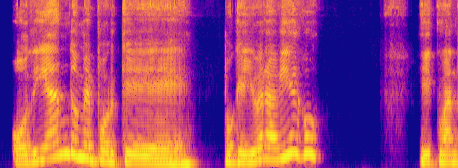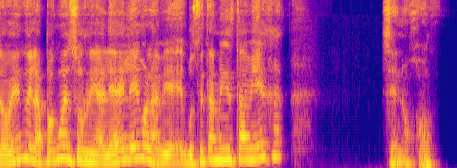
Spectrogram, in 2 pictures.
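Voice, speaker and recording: This man speaks high for a male voice, at a moderate pace, with very wide pitch swings, very even loudness, and long, frequent pauses. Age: 60s. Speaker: thanatology teacher. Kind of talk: lecture. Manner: conversational, humorous storytelling.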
